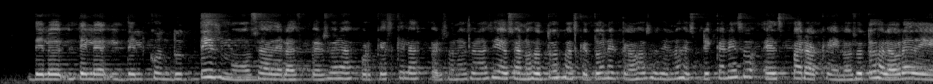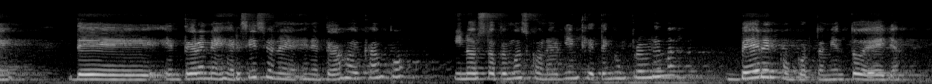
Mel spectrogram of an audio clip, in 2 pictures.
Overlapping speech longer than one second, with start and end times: none

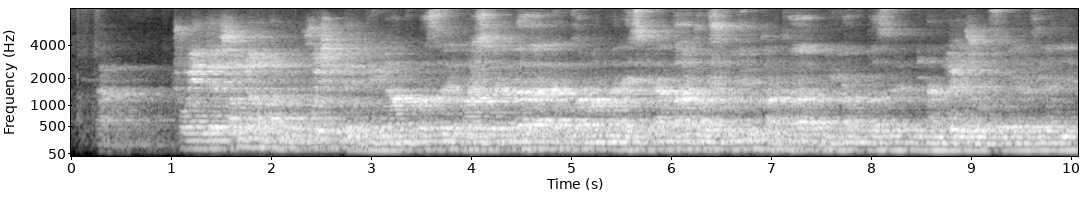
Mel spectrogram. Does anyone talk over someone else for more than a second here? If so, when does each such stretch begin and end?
none

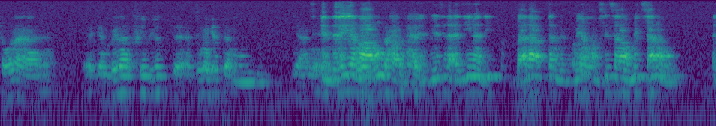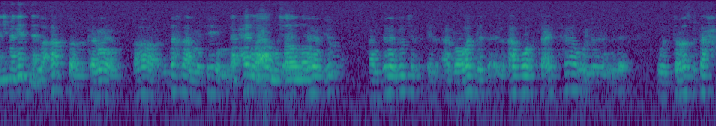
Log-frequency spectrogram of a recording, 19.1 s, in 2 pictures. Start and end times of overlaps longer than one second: 4.3-5.5

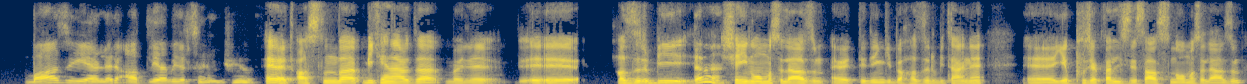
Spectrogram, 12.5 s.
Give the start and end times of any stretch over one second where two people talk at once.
none

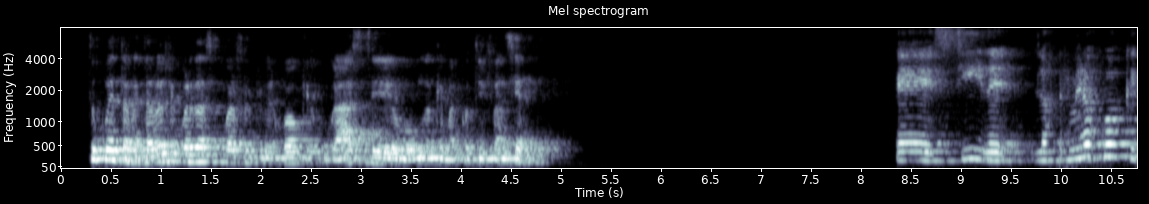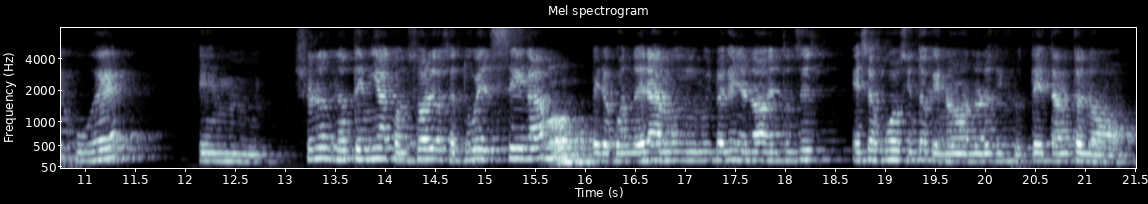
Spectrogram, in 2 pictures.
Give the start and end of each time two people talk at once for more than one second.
none

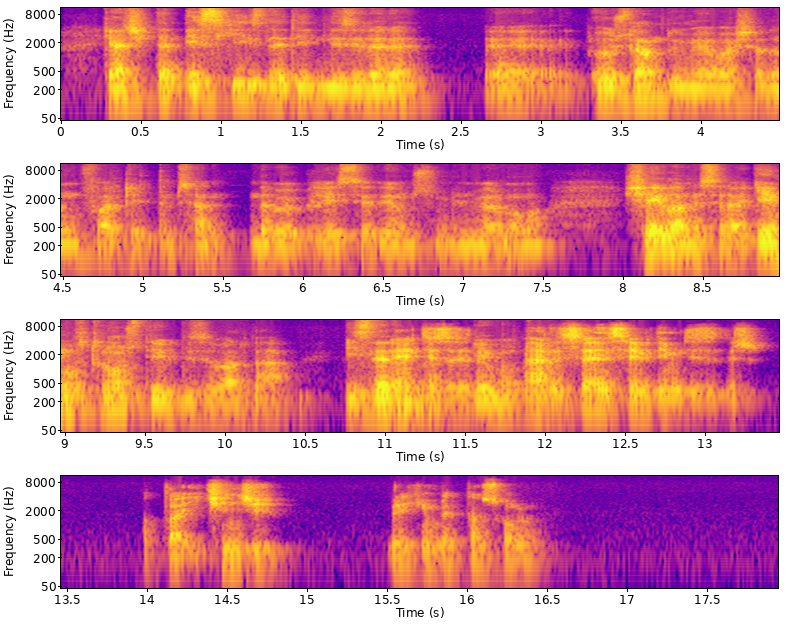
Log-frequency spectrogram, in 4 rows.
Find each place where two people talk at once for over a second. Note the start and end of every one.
11.0-12.2

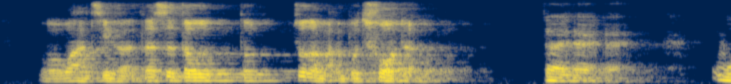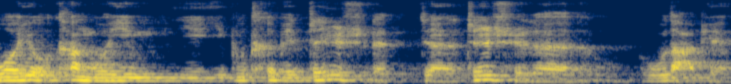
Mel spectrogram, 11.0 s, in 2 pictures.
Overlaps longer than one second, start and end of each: none

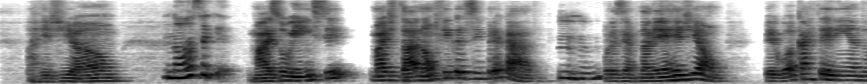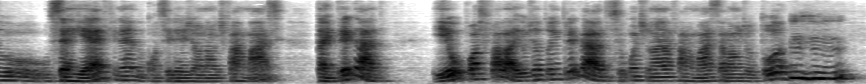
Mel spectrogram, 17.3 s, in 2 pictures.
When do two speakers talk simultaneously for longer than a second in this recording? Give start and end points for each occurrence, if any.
none

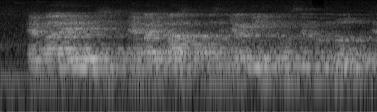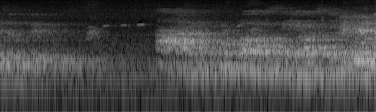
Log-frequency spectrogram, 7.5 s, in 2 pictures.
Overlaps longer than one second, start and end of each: none

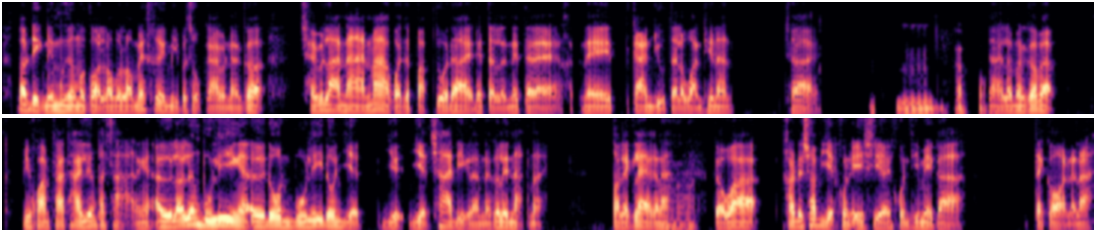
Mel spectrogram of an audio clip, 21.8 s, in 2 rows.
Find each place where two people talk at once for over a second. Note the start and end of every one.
none

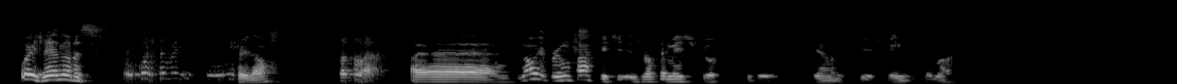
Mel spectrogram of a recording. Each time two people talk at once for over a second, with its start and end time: none

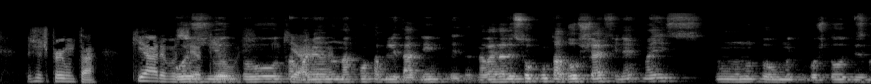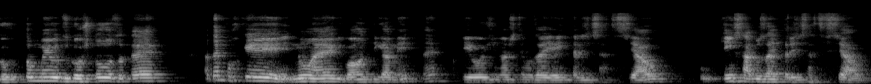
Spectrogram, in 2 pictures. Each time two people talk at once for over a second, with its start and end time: 1.8-3.4

